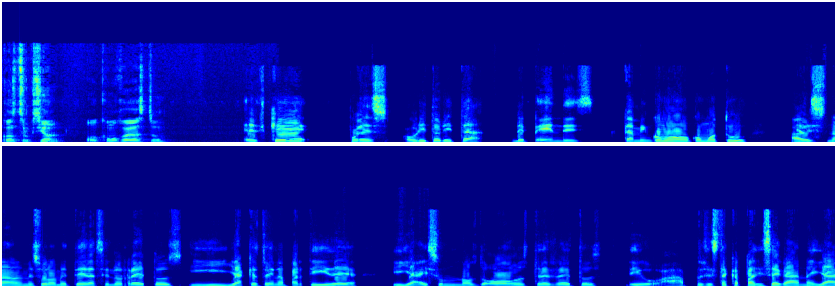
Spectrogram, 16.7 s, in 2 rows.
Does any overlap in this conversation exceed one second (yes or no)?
no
